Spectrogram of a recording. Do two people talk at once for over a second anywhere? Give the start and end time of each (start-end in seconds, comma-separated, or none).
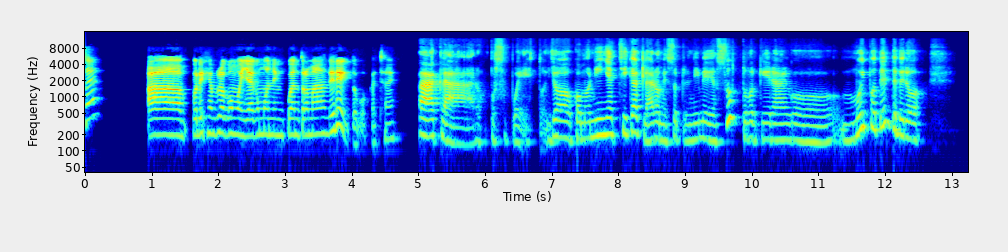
none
